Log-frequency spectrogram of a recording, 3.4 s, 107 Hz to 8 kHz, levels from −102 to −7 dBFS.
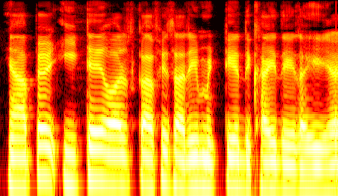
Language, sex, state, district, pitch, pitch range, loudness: Hindi, male, Rajasthan, Jaipur, 125 Hz, 115-135 Hz, -14 LUFS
